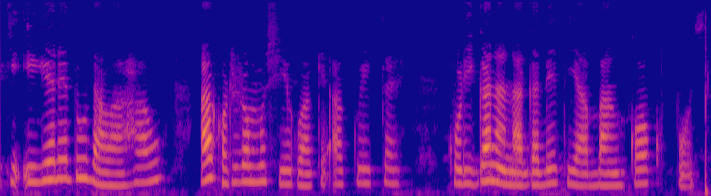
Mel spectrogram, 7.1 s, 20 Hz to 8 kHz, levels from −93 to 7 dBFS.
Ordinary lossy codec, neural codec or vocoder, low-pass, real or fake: none; none; none; real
